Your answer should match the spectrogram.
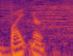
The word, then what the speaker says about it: Buettner: Beitner spells her name B-U-E-T-T-N-E-R, but pronounces it Beitner.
